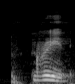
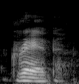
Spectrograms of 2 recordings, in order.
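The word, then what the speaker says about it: read: cambia es la pronunciación en el presente o de forma normal se lee grave y en pasado se lee red como el color así no lo olvidan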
